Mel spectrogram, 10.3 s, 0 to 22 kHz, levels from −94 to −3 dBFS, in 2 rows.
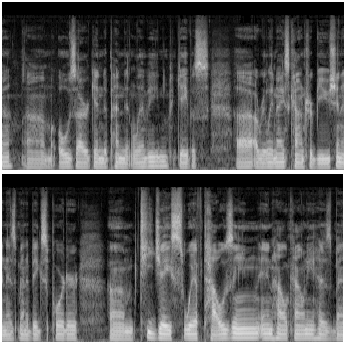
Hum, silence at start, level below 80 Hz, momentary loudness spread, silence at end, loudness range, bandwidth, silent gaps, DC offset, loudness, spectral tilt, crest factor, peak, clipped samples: none; 0 s; -50 dBFS; 11 LU; 0 s; 5 LU; 15.5 kHz; none; under 0.1%; -22 LUFS; -4 dB/octave; 16 dB; -6 dBFS; under 0.1%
